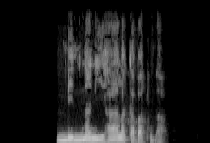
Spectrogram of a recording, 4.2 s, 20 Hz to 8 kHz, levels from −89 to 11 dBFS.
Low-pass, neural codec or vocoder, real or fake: 7.2 kHz; none; real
